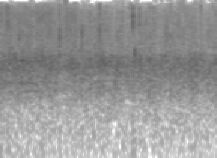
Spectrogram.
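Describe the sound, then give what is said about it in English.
A crowd claps to the Lord together in steady, dense applause, a continuous wash of overlapping hand claps with no pauses and no voices rising above it. “I want you to clap to the Lord in just a minute.”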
